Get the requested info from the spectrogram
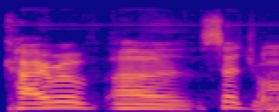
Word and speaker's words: Kyra Sedgwick: Kyra Sedgwick.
